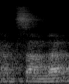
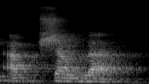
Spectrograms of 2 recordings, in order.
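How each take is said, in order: First: The middle consonant is a plain s sound. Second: The middle consonant is an sh sound. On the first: The speaker calls it wrong. "bukan aksamlar" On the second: The speaker calls it right. "tapi i aksyamlar"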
